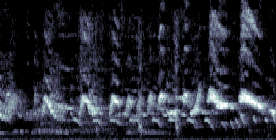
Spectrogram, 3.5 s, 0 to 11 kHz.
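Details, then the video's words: Tame caged Chinese hwamei from Hanoi, Vietnam, singing: a continuous run of loud, varied warbled phrases that rise and fall, with quick slurred notes and a few sharp clicks. A steady low hum sits underneath. "Mi thuần cb9106 sáng đẹp hót tốt"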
